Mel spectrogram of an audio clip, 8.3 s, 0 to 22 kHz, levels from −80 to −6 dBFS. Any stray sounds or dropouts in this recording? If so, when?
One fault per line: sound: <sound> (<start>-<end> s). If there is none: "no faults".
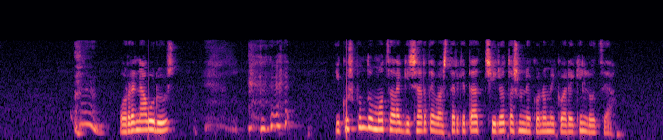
sound: throat clearing (0.9-1.4 s)
sound: laugh (2.4-3.9 s)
